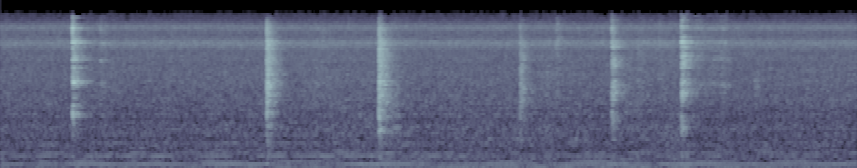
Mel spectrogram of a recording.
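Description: A spoon and fork clicking against plates and plastic food containers while eating, about six short sharp clicks at irregular intervals, over a steady low hum.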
